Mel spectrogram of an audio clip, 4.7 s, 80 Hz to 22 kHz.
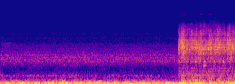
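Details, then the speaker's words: Avidyne Vantage install incoming test on Cirrus, trim servo bench-driven by slowly raised voltage: low electrical hum, then at about 5.7 V a rough, gritty grinding starts as it struggles to turn; starting voltage too high (7.7 V in the other direction), servo needs replacing. "So that's 5.7. You can just hear it starting to grind away in there. And that's that's too high. So that servo is going to need to be replaced."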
